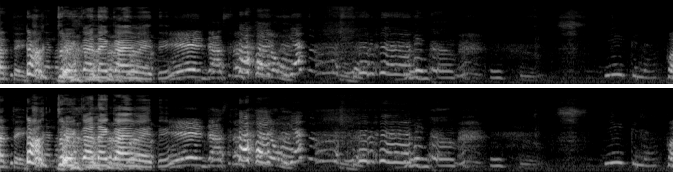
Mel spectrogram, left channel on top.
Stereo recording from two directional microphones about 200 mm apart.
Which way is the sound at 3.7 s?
40° right (ahead or behind).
